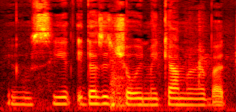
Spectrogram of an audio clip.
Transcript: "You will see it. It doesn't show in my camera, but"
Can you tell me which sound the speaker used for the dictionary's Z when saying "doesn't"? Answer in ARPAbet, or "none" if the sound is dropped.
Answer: Z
